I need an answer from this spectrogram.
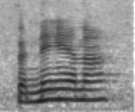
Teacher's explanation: the accent is on the na, banana, okay?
